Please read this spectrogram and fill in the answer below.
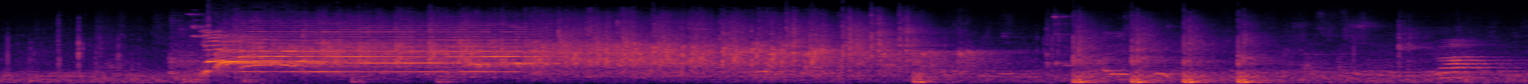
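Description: A horn sounds for about three and a half seconds starting about two seconds in, over loud shouting and cheering that fade over the following few seconds in a large, echoing sports hall. Then a basketball bounces on the hall floor several times.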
